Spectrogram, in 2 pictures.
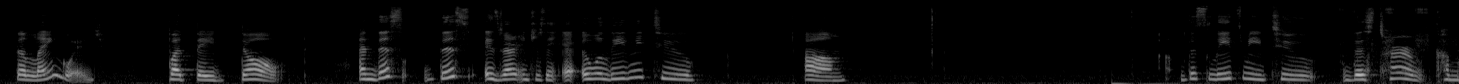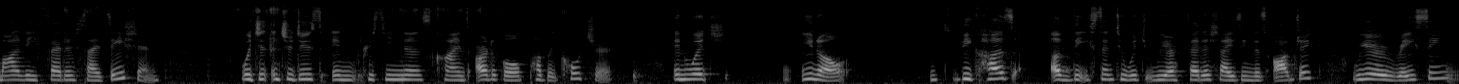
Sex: female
